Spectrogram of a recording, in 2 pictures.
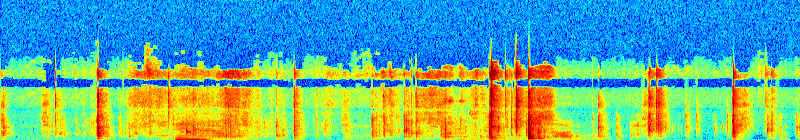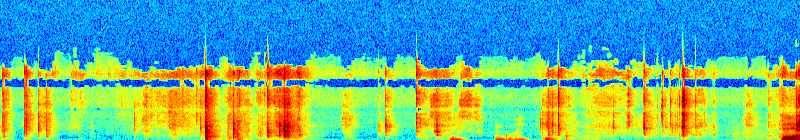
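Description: Irregular clicks, taps and rustles of hands handling guitar effects pedals and plugging in power cables.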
